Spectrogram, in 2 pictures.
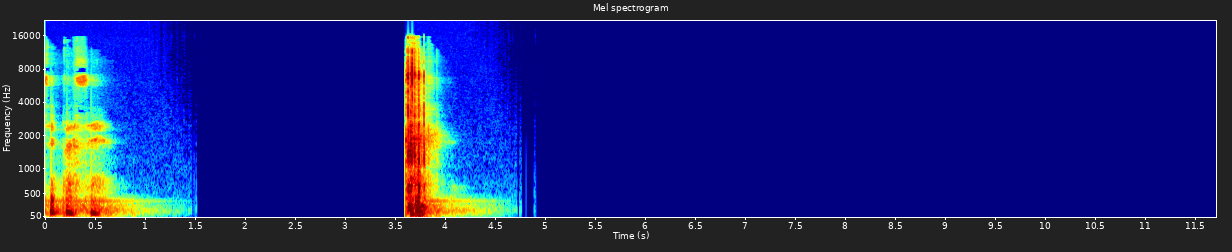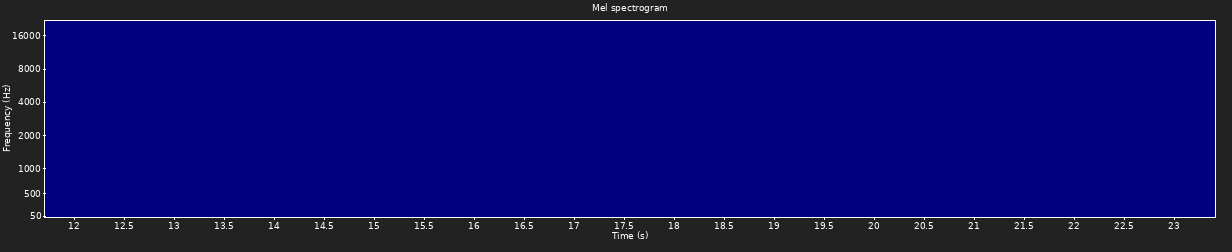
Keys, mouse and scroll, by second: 2.8 click, 6.5 click, 9.3 click, 11.1 click, 13.0 click, 14.5 click, 15.3 alt+middle click, 17.3 alt+right click, 17.3-18.1 alt+scroll, 18.5 alt+click, 19.2 alt+right click, 22.5 click.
